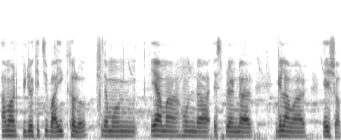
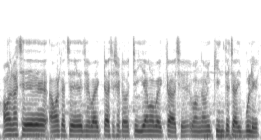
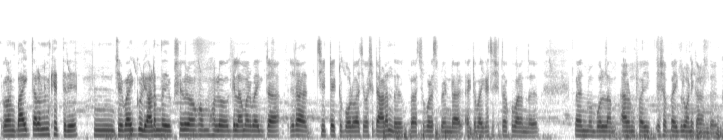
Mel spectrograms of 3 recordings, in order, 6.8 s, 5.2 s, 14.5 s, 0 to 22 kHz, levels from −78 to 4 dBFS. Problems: constant background noise, continuous background conversations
